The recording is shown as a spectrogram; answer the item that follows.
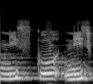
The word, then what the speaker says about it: niche: देखिए, बेसिकली आप नीच को नीश भी बोल सकते हैं। इसके कई प्रोनाउंसिएशन होते हैं।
